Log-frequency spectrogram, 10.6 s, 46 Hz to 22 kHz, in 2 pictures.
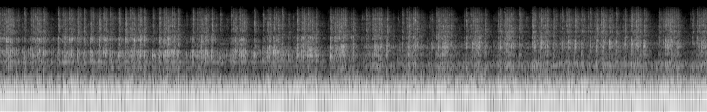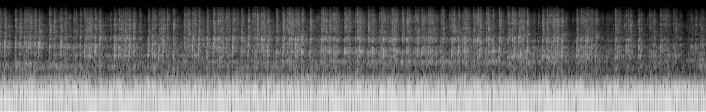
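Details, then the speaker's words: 2006 Corvette Z06 V8, back after severe knocking and a dyno retune; deep, even burble that blips up cleanly and settles, with no tapping or knock, a healthy engine. "No more knocking. Sounds so good, dude."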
